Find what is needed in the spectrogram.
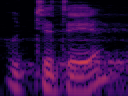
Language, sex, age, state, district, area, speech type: Sanskrit, male, 18-30, Tamil Nadu, Chennai, urban, spontaneous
